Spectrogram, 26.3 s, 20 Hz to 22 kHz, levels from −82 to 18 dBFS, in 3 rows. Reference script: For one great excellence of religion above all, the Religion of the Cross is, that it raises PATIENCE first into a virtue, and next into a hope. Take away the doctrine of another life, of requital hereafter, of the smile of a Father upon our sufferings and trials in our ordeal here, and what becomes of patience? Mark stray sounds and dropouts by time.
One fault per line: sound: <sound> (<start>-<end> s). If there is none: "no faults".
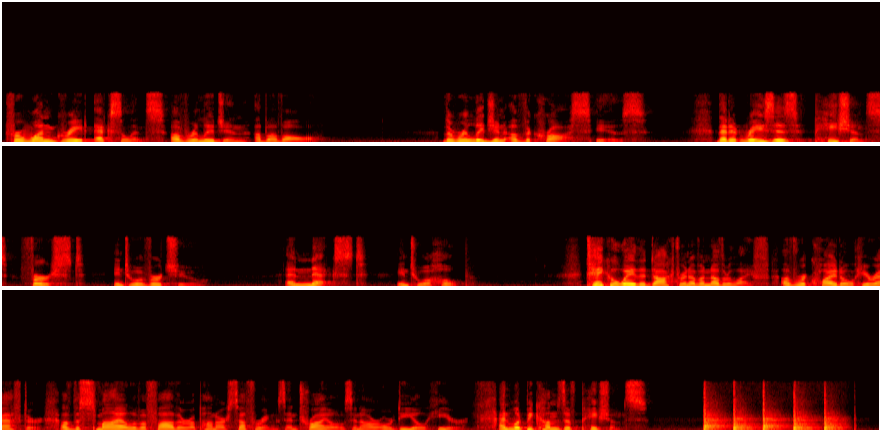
sound: thud (24.6-26.1 s)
